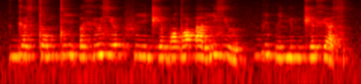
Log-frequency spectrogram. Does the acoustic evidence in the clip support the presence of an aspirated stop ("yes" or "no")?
no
